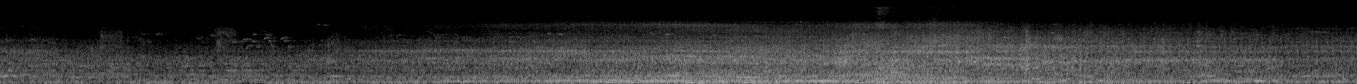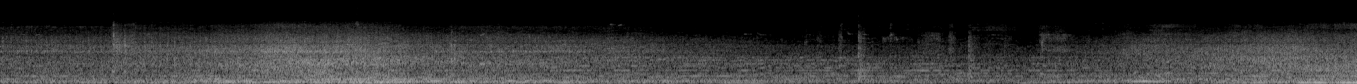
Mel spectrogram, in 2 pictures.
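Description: Construction machinery hums and rumbles steadily in the distance.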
